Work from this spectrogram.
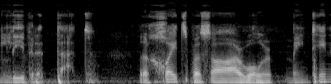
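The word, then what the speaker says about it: Kreuzbasar: Over the rainbow here in the Kreutz Bazaar. Now that I actually know how to say it correctly, I'm taken to saying it as many times as humanly possible. The Kreutz Bazaar.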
